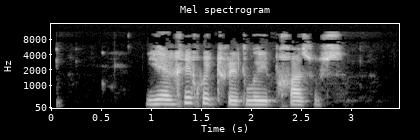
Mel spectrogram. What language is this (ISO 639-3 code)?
sva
